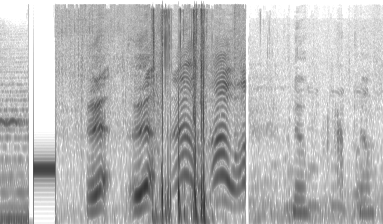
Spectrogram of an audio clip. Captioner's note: weird falling noises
